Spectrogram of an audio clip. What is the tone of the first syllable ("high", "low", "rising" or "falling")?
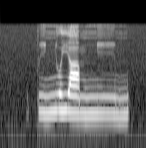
low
